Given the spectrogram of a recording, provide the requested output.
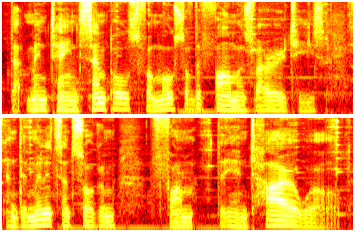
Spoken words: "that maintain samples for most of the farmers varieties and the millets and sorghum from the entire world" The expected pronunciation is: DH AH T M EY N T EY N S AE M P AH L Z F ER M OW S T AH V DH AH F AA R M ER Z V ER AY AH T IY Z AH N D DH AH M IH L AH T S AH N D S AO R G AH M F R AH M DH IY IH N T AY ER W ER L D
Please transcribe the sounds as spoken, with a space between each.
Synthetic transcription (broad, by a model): DH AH T M EY N T EY N S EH M P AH L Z F ER M OW S T AH V DH AH F AA R M ER Z V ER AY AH T IY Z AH N DH AH M IH L AH T S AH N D S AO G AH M F R AH M DH IY IH N T AY ER W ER L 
